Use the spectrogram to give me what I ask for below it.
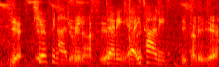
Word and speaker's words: Giovinazzi: Did I pronounce it right? Yeah. Giovinazzi.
